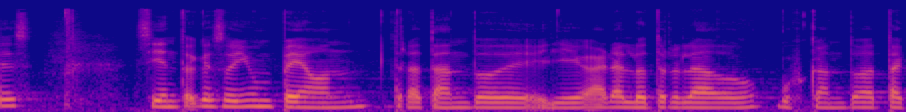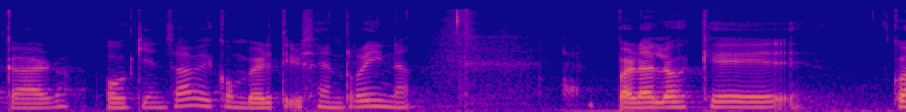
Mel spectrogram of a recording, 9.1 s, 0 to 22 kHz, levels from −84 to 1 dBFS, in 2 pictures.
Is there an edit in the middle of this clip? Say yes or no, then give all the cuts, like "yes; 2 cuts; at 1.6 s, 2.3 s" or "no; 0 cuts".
yes; 1 cut; at 4.9 s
